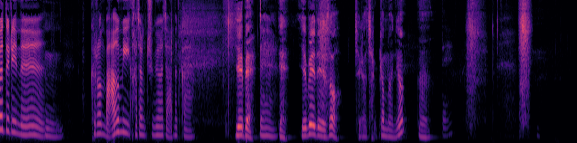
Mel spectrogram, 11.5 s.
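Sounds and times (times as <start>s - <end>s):
speech: 0.0s - 8.7s, 9.3s - 9.6s
person sneezing: 6.4s - 6.7s, 10.4s - 10.8s.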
